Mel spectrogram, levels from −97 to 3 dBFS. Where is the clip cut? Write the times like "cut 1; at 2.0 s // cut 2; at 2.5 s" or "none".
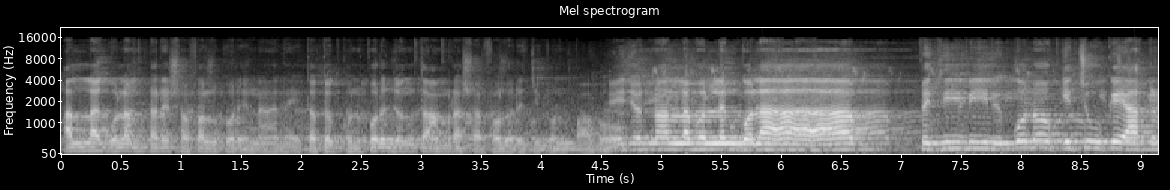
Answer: cut 1; at 4.7 s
